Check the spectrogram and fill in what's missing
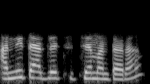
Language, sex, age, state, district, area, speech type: Telugu, female, 18-30, Andhra Pradesh, Annamaya, rural, conversation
